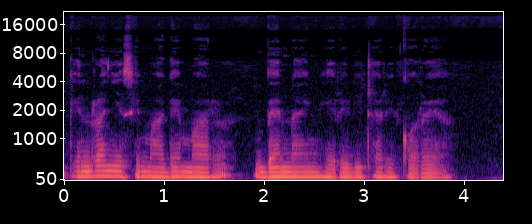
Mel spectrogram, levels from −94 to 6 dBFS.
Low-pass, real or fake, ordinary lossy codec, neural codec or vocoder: 19.8 kHz; real; none; none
